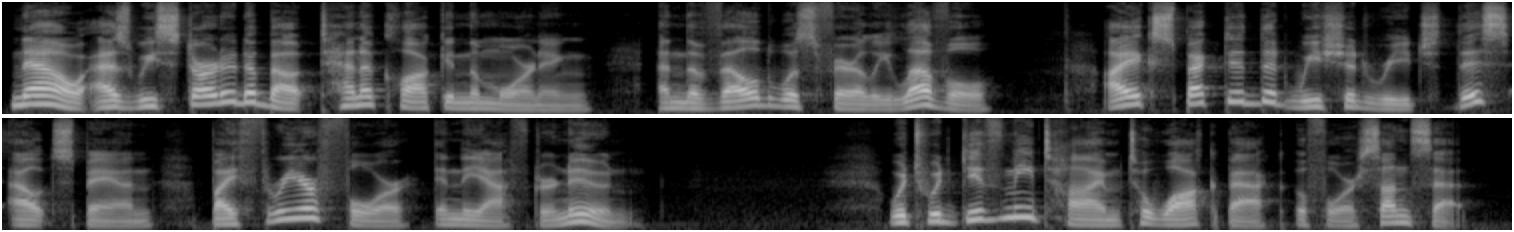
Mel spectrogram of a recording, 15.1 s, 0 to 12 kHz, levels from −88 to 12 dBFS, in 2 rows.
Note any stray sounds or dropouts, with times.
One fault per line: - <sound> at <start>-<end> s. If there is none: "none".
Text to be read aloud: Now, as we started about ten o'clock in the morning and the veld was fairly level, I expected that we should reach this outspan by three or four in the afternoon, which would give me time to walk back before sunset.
none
